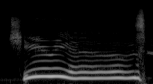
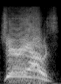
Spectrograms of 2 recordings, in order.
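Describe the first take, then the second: First: It is said cheerfully, with a smile. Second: It is said grumpily, with a bad attitude.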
